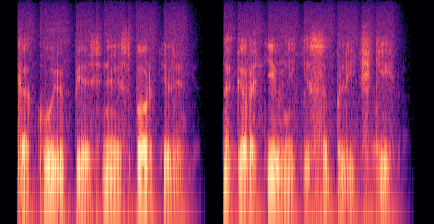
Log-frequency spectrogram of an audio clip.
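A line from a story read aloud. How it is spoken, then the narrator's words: Plain. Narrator (Russian): сказал он Крячко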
